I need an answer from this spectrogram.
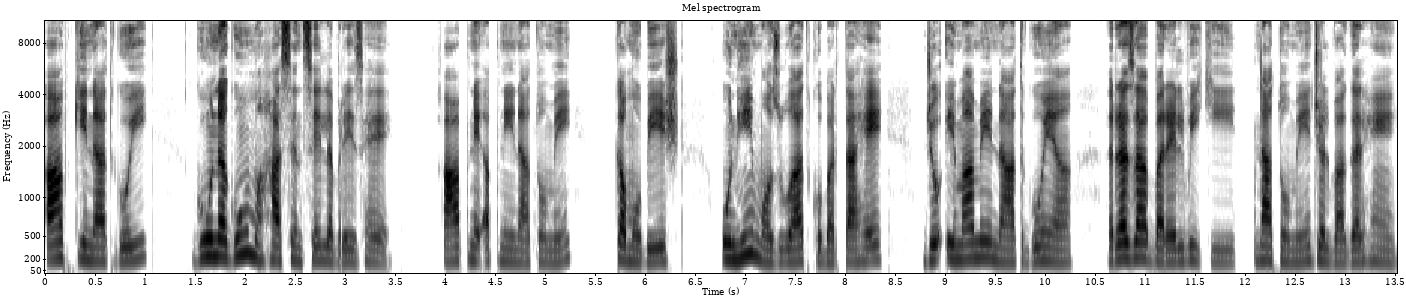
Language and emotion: Urdu, neutral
